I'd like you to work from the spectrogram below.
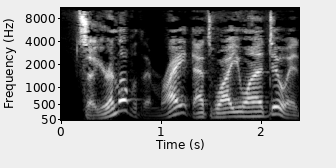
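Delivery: ordinary talk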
